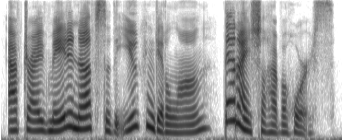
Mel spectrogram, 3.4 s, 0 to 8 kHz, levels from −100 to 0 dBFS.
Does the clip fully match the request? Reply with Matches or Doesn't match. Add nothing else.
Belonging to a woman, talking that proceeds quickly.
Matches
